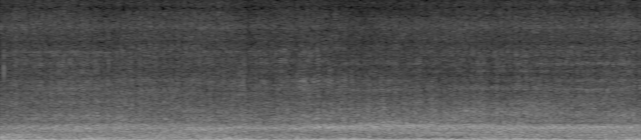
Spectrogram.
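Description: Wind rushes over a microphone on a moving bicycle.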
